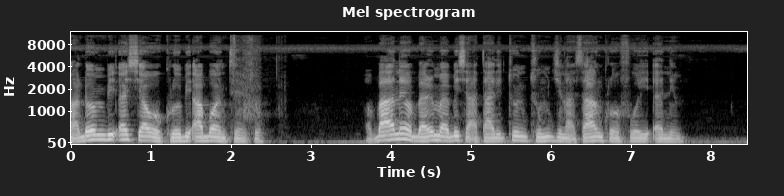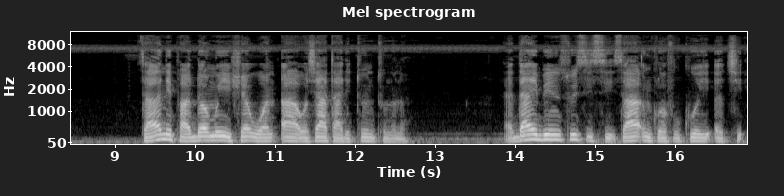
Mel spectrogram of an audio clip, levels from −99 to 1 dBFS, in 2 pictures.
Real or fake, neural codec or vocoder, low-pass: real; none; 10.8 kHz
